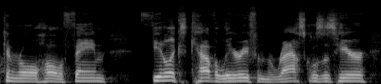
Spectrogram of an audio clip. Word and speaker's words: Cavaliere: from 11 Spoonful yeah he he pronounced my name correctly and it screwed everybody up but the American version is cavaler yeah okay well welcome Felix cavaler to to my little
